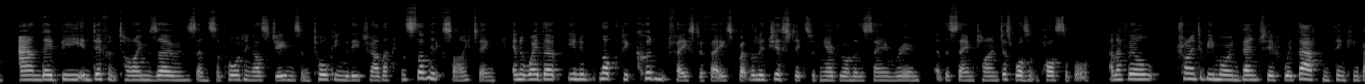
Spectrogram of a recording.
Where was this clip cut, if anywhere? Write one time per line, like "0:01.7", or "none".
0:03.9
0:04.4
0:05.1
0:08.2
0:09.3
0:11.0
